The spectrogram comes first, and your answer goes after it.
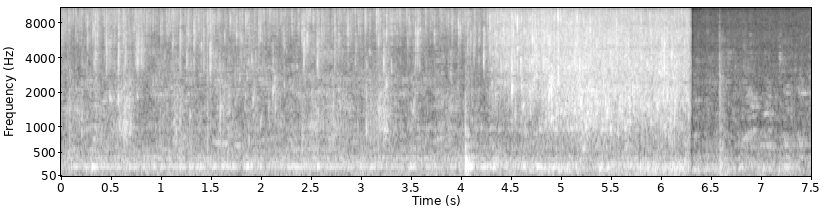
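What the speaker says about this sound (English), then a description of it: "So now I'm going to wash it off now, because I like to wash with vinegar and lime" Kitchen tap water runs steadily over a cow foot being washed with vinegar and lime, the flow swelling louder midway with a brief knock before cutting off abruptly near the end.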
